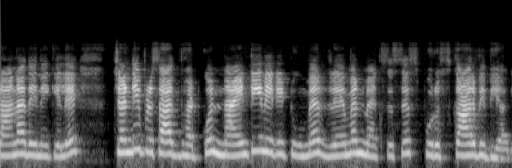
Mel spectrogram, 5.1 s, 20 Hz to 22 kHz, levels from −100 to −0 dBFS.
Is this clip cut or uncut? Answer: uncut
